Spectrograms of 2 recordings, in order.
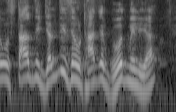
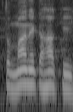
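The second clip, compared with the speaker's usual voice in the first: ordinary talk, nothing marked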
